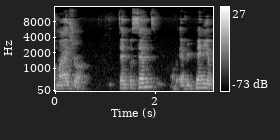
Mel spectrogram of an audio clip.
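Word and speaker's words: מעשר: It means tenth in the Hebrew and is pronounced ma'ashra.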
